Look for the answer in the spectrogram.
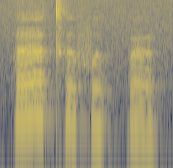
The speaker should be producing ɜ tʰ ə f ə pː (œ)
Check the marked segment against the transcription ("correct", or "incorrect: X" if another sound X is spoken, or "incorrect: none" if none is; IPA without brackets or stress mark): correct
